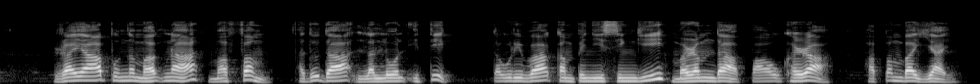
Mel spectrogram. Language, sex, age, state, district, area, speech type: Manipuri, male, 18-30, Manipur, Kangpokpi, urban, read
